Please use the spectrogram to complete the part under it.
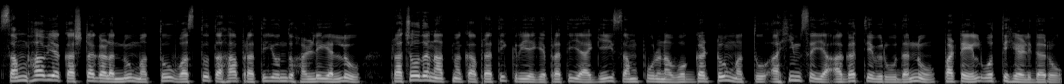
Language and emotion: Kannada, neutral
